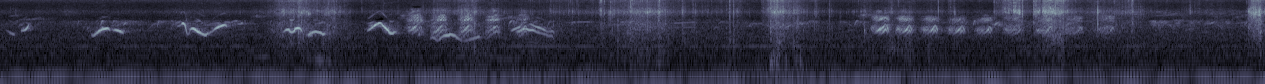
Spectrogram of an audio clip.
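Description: Small birds chirping: a run of short, quickly swooping chirps in the first three seconds, then a fast trill of repeated notes about four and a half seconds in.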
